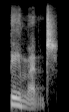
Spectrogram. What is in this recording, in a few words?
"payment", Indian; Dictionary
